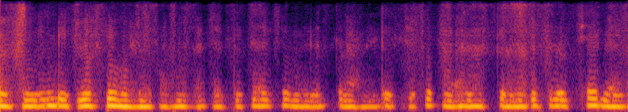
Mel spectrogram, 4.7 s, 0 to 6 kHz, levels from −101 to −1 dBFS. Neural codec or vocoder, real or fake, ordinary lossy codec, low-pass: codec, 16 kHz, 1 kbps, FreqCodec, smaller model; fake; Opus, 32 kbps; 5.4 kHz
